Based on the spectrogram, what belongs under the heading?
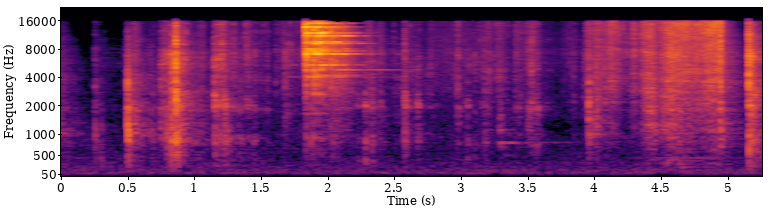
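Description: Hard plastic parts of a Dyson V6 cordless vacuum being handled and worked at with a metal tool during disassembly: a few knocks and scrapes, a loud sharp scrape about two seconds in, and a longer rubbing scrape near the end finished by a knock.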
